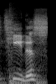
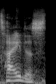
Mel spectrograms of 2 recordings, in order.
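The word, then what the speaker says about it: Tidus: Do I do His name is Tetus. I will be calling him Tetus. Uh that is because that is the correct way to pronounce his name as has been established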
